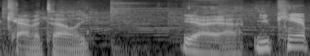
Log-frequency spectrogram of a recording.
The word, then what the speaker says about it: Cavatelli: real real Italian cuz you said cavil not Cavatelli yeah yeah you can't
